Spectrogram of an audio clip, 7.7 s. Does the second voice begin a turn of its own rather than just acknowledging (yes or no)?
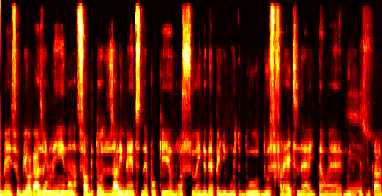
yes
